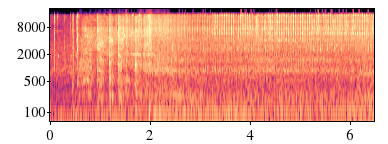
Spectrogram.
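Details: 2015 Ford Fusion that only clicked and would not start because of a bad battery under 12 volts (alternator and starter tested fine): starter churns briefly, engine catches within two seconds, settles to a smooth even idle.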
